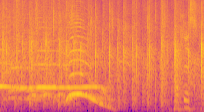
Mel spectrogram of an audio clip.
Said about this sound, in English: You've been a great crowd. We've got a few thank yous to give. First of all, let's give a big, warm round of applause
